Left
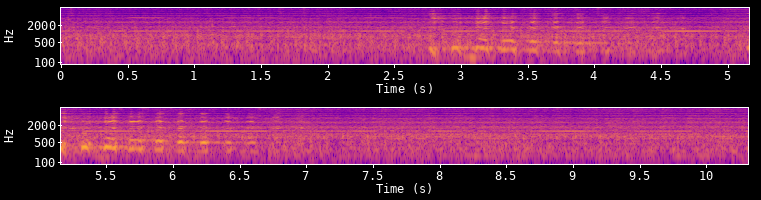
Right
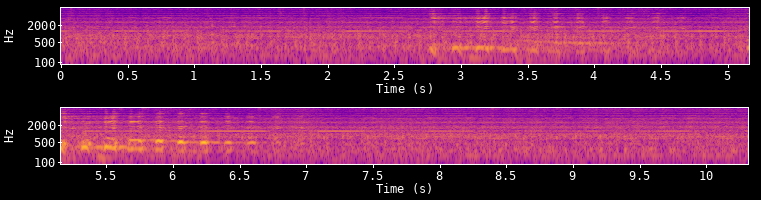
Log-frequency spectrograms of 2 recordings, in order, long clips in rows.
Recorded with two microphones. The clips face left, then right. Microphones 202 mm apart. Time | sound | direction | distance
2.8 | laughter | 60° left (ahead or behind) | 2.5 m
5.1 | laughter | 10° right (ahead or behind) | 0.9 m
